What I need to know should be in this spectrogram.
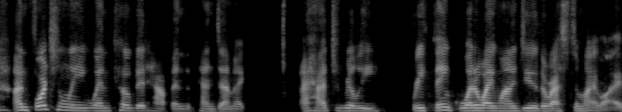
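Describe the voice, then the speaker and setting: A woman with an American accent speaks very fast in a bright, sharp tone, fairly low in pitch. Her intonation is fairly even, and the sound is dry and close with no echo. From Northern California. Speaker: entrepreneur. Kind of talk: networking call introduction.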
